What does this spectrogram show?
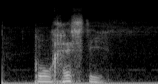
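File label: "congestie", Dutch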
